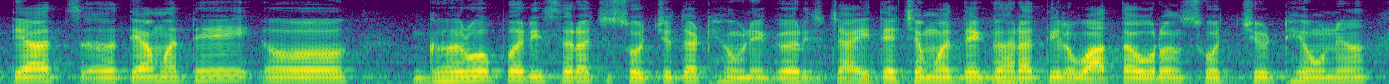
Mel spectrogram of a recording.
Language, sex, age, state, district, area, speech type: Marathi, male, 18-30, Maharashtra, Ahmednagar, urban, spontaneous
